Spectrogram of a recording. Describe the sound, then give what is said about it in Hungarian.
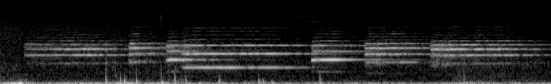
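A mechanical clock figure, the horn player that starts the sequence after a door opens, lifts its horn with a mechanical movement and blows a short melodic call of sustained, bright notes at several pitches in separate phrases, over a steady low rumble of background noise with no talking. “Ő felemeli a kürtjét mechanikus mozgással, és megfújja.”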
